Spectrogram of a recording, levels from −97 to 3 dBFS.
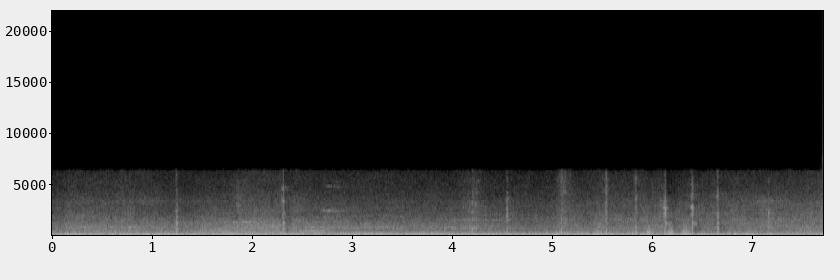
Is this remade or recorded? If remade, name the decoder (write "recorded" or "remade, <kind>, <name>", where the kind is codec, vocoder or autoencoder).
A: recorded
